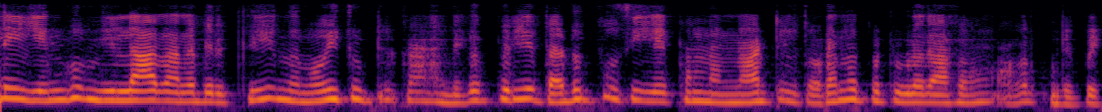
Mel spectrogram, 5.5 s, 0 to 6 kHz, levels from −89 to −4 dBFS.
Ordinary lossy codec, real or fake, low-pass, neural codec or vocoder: none; fake; 5.4 kHz; codec, 24 kHz, 1 kbps, SNAC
